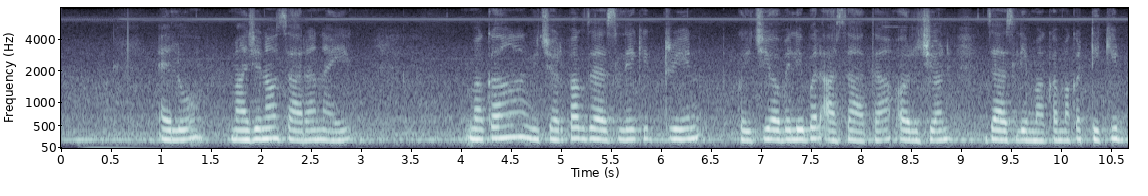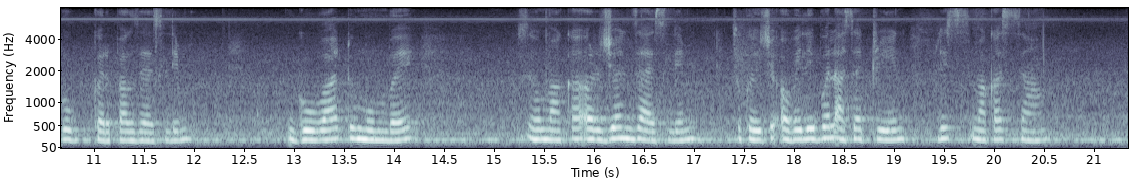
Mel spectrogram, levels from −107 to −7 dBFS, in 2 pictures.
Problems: none marked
